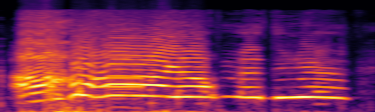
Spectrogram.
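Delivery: gémissement aigu et fort, très haut; cri de détresse. Real, not acted. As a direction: crie comme si on brûlait vif. Meurt brûlé dans le jeu. (cri plaintif et aigu)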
